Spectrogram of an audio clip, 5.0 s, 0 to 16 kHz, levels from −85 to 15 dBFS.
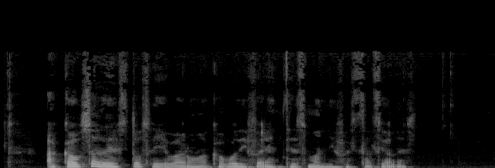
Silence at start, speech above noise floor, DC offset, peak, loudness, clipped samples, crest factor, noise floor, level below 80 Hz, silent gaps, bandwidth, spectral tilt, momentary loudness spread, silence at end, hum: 0.1 s; 40 dB; under 0.1%; -10 dBFS; -30 LUFS; under 0.1%; 20 dB; -68 dBFS; -62 dBFS; none; 11.5 kHz; -7.5 dB/octave; 10 LU; 0.85 s; none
